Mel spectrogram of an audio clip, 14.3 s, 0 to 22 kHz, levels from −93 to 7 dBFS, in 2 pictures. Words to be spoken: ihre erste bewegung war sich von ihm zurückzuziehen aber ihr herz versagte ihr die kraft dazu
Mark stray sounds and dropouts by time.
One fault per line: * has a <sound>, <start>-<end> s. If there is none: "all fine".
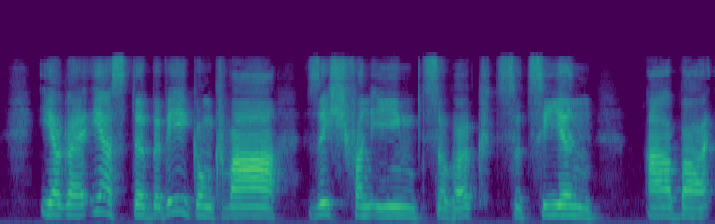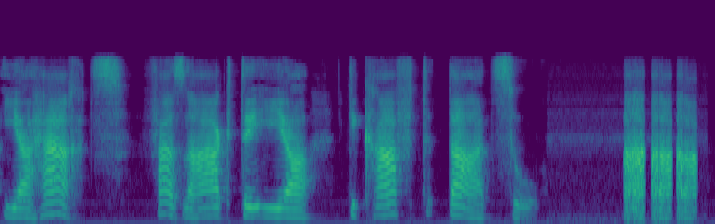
* has a laugh, 13.4-14.1 s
